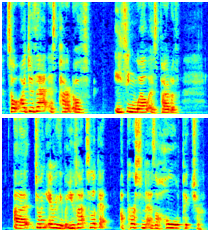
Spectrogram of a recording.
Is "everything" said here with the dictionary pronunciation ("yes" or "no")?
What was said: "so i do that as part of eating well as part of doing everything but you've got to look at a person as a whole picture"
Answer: yes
